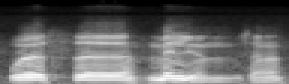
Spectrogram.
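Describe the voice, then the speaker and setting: A man's voice: lowish voice, lively intonation, takes it slowly, smooth. An actor with an American accent playing a stubborn, flustered businessman husband who stammers in a 1950s radio drama. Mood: hesitant, curious. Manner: stammering, exasperated. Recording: dull lo-fi old radio recording.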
